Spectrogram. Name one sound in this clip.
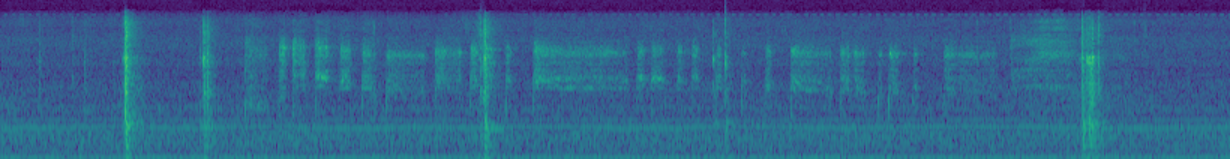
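Small plastic parts click and knock as a screwdriver works on them.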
